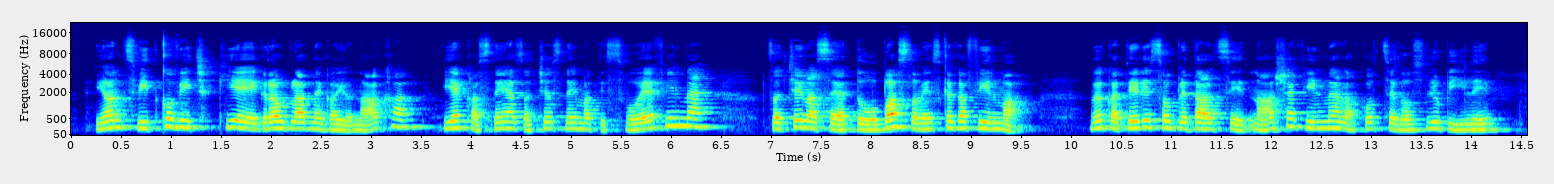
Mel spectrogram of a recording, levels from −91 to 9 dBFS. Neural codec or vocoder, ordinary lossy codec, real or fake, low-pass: none; none; real; 19.8 kHz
